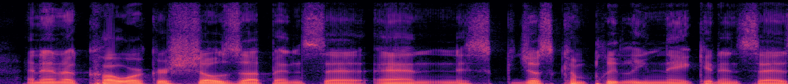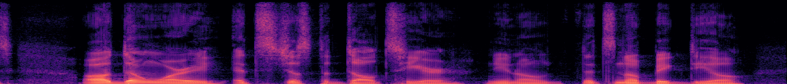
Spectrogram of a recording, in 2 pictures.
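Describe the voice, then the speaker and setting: The voice moves at a moderate pace with ordinary pitch variation, recorded very cleanly against a silent background with a dry, close sound and no echo. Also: man, fairly low pitch for a man. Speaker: YouTuber and streamer. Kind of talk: casual outro chat; commentary video monologue. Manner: casual, with fillers and stumbles.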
